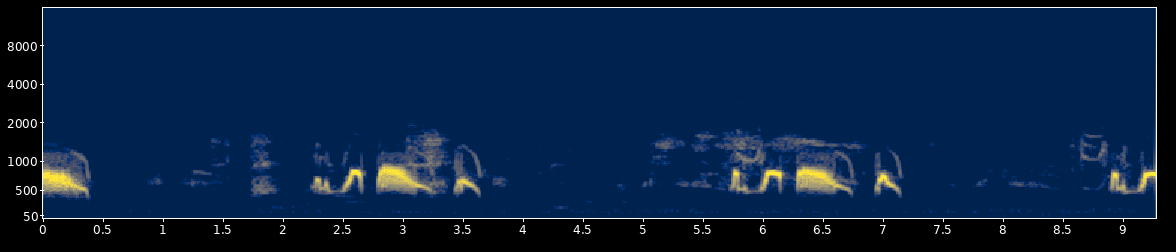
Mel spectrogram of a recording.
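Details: Decoy spotted dove in the 'giọng đồng' style for luring and provoking wild 'giọng thổ' doves. Deep, soft coos with long falling notes and hooked rising notes in loose series, with faint rougher bird calls between phrases.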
